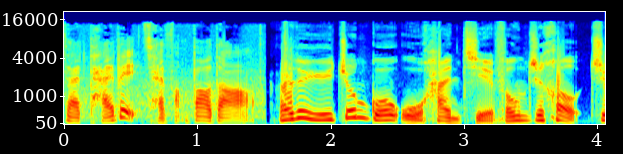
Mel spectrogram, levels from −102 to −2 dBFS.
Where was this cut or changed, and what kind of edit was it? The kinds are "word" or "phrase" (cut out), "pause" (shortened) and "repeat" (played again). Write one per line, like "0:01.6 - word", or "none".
0:01.5 - pause

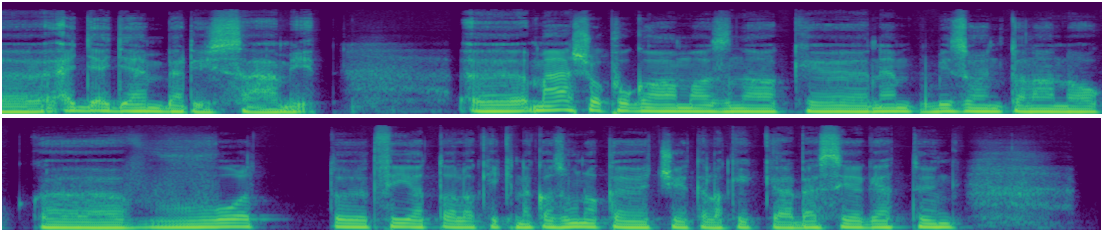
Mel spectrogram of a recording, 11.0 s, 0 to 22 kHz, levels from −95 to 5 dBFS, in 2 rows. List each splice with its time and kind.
0:00.9 - word
0:03.0 - word
0:04.6 - word
0:07.3 - word
0:09.0 - word

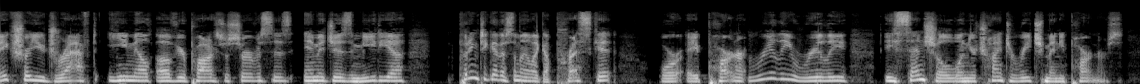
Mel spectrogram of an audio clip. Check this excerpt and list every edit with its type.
0:01.5 - phrase
0:07.5 - phrase

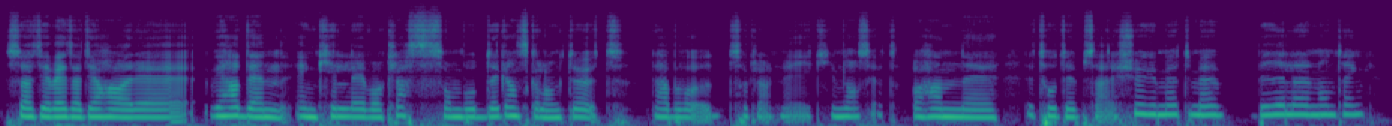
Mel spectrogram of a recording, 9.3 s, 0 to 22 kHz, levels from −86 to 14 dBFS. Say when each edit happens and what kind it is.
0:06.8 - pause

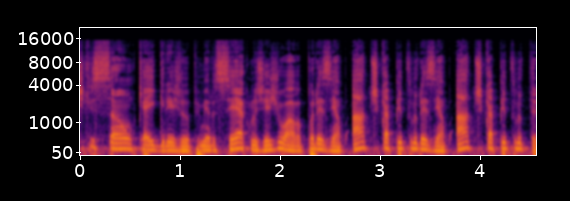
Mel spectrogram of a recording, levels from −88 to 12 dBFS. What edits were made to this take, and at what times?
0:03.4 - repeat

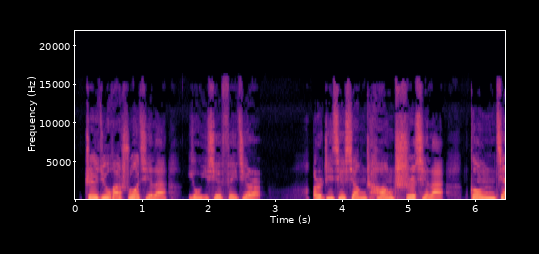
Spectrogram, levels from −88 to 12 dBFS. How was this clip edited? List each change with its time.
none

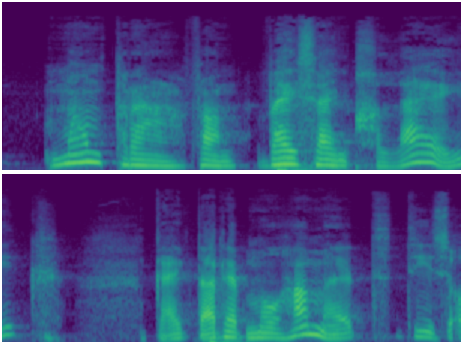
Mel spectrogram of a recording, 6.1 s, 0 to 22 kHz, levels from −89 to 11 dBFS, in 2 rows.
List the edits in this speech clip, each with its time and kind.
0:01.6 - pause
0:02.3 - word
0:04.7 - word

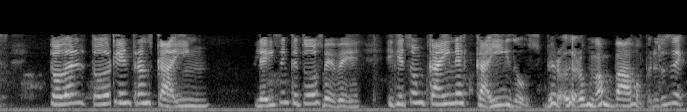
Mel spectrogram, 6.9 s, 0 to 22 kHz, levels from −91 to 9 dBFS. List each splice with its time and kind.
0:01.1 - word
0:01.5 - word
0:03.2 - word
0:04.1 - word

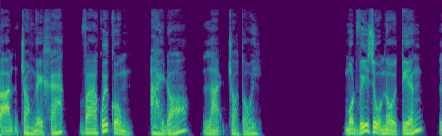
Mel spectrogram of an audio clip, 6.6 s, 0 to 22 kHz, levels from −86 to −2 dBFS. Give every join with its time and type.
none

